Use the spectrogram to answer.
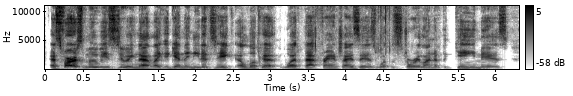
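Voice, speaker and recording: A man's voice: mid-range voice, moderate pace, sharp tone, a little hiss or hum. A man chatting casually and opinionatedly as a talk show panelist, rambling, emphatic and loose with swearing.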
